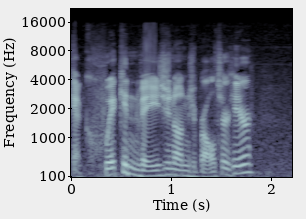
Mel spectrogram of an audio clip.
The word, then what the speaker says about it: Gibraltar: If we can get, like, a quick invasion on Gibraltar here, Gibraltar. Pronounce the G.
